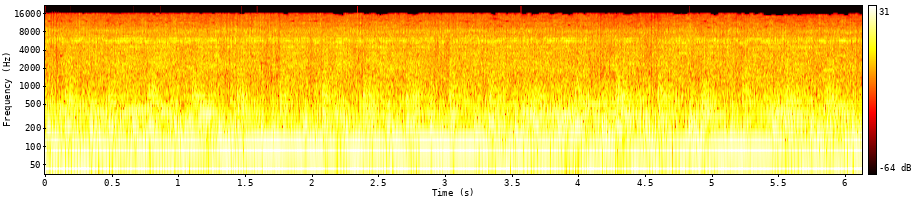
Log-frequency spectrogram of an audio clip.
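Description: Rock band playing loud and steady: drum kit with cymbals, electric bass and electric guitar together.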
